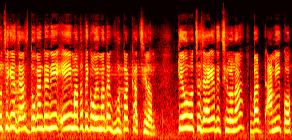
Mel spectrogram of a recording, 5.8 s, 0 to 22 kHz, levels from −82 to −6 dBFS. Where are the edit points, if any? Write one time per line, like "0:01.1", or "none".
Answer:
0:04.9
